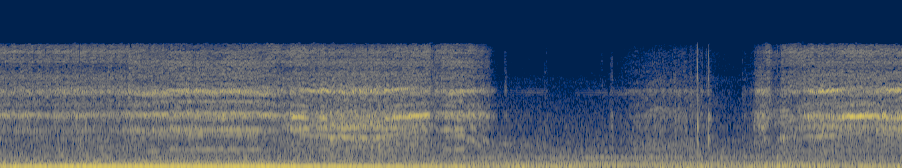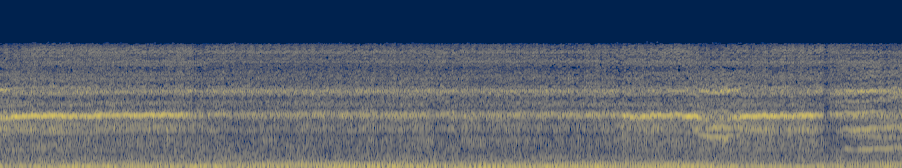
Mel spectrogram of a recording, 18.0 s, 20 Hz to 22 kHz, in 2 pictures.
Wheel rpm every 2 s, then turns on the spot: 120, 110, 50, 30, 110, 120, 120, 120, 110.
4-6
